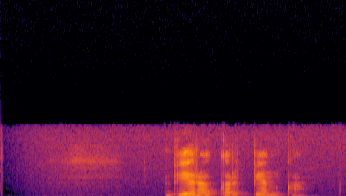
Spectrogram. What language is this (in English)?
Russian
